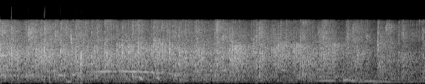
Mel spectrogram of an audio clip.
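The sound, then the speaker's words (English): Steady, dense applause from an audience, a broad crackle of many hands clapping at a loud, even level for several seconds without any talking over it; a round of applause for the speaker's wife. “I think we ought to give her a round of applause right now.”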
